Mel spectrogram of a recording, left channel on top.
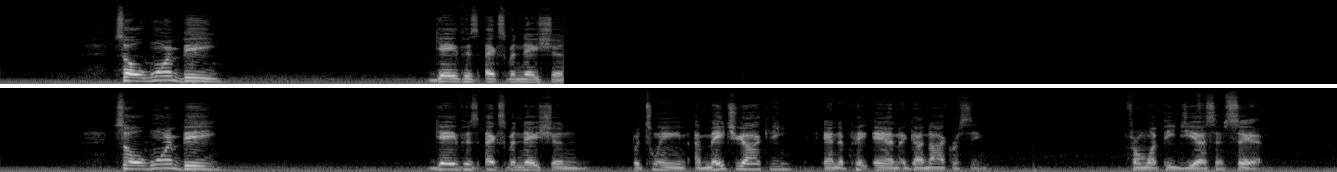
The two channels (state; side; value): drops out; left; at 5.7 s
